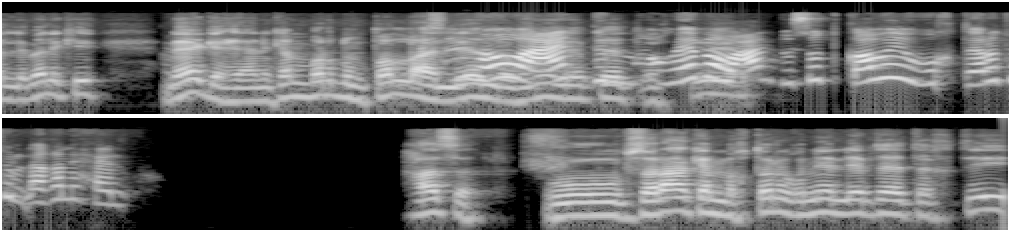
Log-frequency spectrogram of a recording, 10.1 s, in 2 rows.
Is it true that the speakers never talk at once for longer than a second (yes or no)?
no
